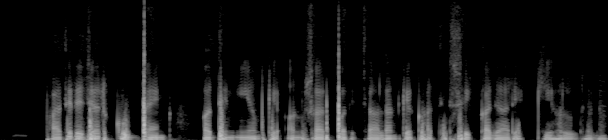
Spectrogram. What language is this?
Bhojpuri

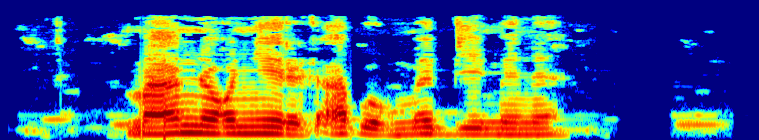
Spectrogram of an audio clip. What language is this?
Bebele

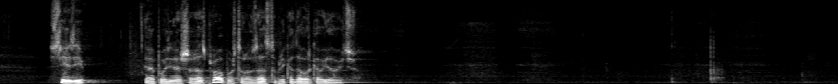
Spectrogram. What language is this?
Croatian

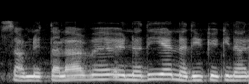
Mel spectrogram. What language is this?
Hindi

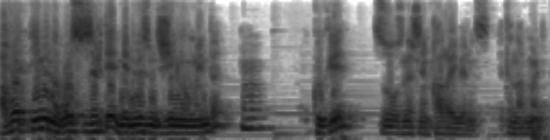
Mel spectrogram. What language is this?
Kazakh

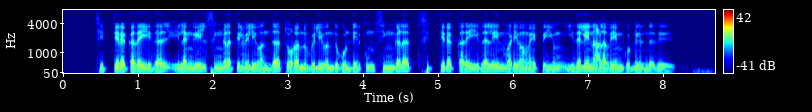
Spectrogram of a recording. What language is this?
Tamil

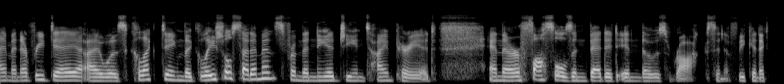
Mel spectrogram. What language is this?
English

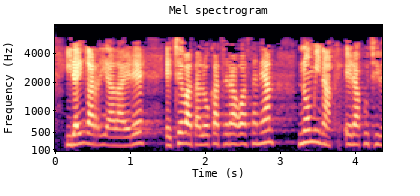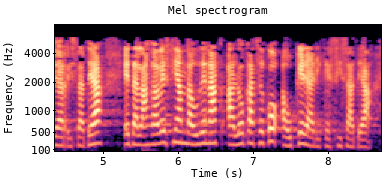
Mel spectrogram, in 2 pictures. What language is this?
Basque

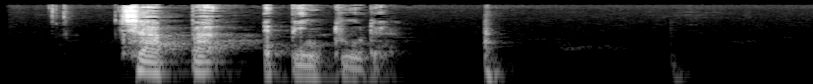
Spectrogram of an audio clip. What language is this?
Galician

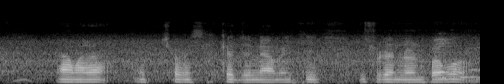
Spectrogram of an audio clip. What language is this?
Bangla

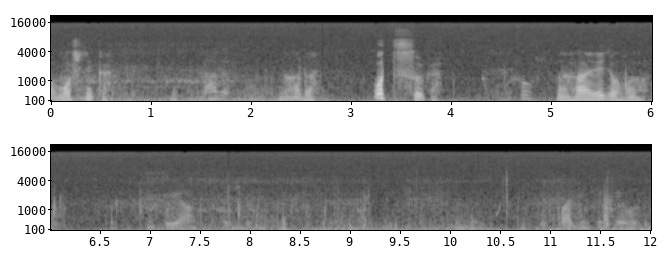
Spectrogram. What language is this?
Russian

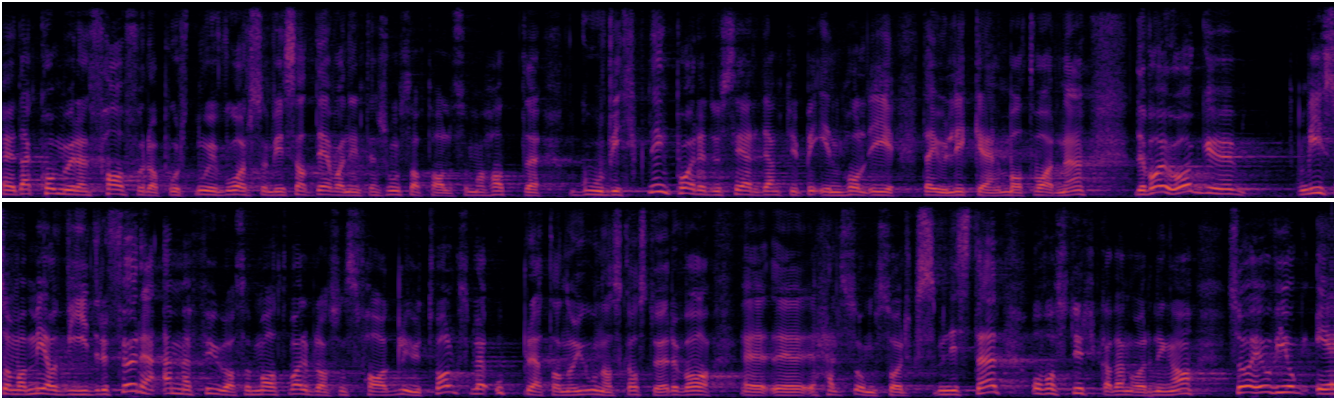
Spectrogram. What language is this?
Norwegian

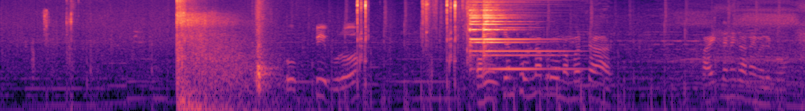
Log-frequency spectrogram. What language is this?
English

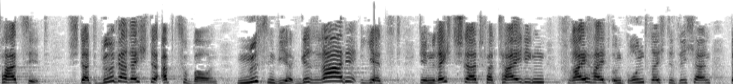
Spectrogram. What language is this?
German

